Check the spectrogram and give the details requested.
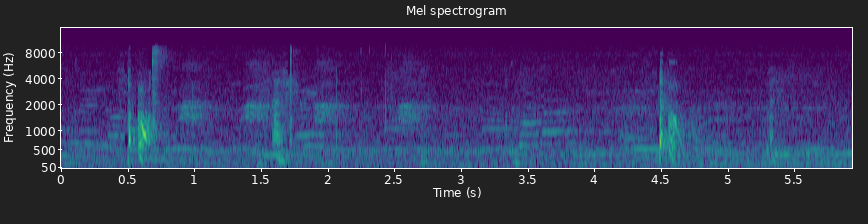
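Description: Two sharp, brief gulping hiccup sounds about four seconds apart, with faint noises between them. Hiccups.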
